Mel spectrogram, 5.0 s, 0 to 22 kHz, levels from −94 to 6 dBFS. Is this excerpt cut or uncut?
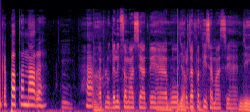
cut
